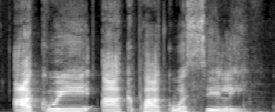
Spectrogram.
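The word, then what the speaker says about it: Okwui Okpokwasili: Akwi Akpakwasili.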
